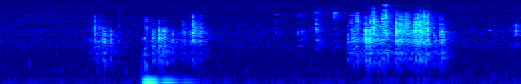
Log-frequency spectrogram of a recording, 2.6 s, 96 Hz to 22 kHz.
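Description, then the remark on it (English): Eight-sided dice clatter and tumble across a tabletop in two short bursts, a solid knock and rattle first, then a longer scattering roll, with no voices. “So why don't each of you give me a D8?”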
